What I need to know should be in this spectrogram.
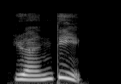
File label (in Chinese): "原地", Chinese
